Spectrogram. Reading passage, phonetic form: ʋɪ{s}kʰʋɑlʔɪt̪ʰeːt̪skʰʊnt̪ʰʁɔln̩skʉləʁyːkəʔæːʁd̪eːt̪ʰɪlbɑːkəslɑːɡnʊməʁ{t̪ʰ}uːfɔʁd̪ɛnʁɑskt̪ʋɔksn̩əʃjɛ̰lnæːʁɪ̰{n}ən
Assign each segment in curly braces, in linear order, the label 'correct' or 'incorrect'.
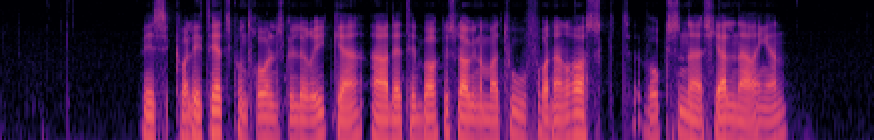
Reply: correct, correct, incorrect

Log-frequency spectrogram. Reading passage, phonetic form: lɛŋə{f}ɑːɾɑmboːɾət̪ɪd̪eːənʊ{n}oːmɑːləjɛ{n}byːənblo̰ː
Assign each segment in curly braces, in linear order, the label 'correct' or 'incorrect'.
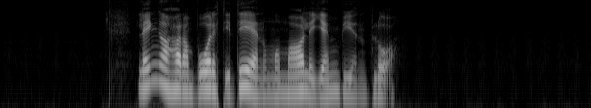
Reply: incorrect, incorrect, incorrect

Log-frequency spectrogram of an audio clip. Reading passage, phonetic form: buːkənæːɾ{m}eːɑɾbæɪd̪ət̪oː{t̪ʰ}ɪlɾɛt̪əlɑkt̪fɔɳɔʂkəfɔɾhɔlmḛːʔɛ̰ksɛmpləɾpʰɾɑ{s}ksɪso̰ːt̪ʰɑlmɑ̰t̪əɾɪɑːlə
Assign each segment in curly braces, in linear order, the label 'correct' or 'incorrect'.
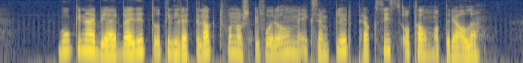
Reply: incorrect, correct, incorrect

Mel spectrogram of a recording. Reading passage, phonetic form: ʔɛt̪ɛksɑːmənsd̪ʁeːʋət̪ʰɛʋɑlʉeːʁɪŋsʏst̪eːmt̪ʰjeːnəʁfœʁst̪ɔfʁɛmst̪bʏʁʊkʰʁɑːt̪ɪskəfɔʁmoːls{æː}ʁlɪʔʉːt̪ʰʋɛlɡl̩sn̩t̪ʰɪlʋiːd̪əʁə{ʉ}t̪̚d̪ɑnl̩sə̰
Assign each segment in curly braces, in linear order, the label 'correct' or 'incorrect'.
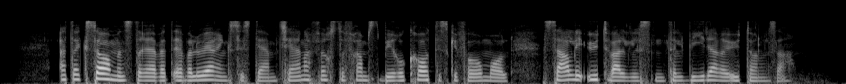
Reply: correct, incorrect

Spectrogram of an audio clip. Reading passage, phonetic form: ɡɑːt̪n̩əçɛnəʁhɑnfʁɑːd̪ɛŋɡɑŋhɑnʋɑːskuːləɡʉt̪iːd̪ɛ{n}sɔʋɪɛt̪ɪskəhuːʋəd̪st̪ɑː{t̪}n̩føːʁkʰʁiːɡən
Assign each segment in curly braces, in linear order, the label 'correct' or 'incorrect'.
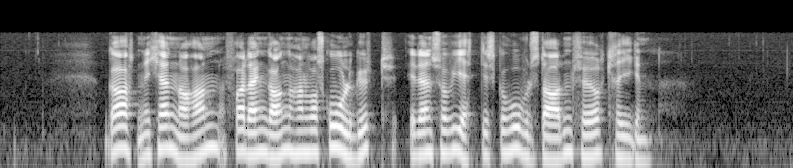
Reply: correct, incorrect

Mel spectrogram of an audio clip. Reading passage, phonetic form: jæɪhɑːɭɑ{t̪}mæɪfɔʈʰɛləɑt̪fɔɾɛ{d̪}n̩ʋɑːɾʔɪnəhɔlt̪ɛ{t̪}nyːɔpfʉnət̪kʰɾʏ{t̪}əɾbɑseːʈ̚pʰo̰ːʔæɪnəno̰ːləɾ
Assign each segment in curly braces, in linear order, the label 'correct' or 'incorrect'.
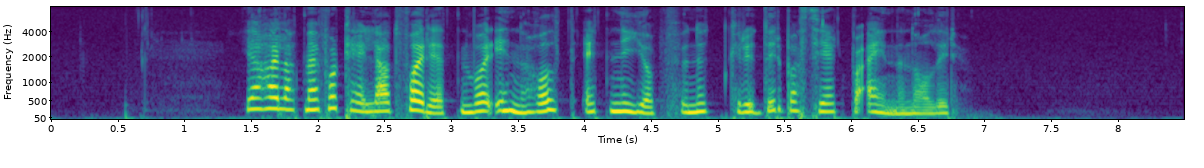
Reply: correct, incorrect, correct, incorrect

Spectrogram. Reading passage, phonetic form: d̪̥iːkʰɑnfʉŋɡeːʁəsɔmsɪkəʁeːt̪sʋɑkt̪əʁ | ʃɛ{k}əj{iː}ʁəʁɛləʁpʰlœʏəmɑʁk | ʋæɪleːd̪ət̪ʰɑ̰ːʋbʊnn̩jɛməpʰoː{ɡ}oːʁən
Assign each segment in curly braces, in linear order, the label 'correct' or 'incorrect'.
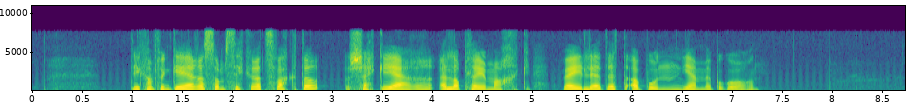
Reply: correct, incorrect, correct

